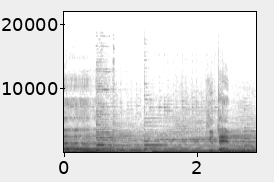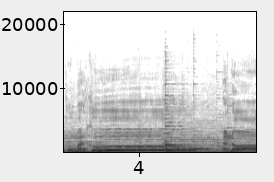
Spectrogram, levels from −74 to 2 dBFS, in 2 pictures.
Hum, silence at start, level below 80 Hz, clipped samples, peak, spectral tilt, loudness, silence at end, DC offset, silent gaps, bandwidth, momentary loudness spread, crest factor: none; 0 s; -26 dBFS; under 0.1%; -2 dBFS; -6.5 dB/octave; -17 LUFS; 0 s; under 0.1%; none; 15 kHz; 10 LU; 14 dB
